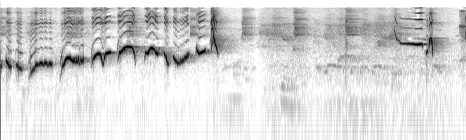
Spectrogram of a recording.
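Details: White-rumped shama from Central Java, Indonesia, kept as a training bird for songbirds: fast, varied warbling phrases with rising, wavering whistles, a short pause, then a high, sharp whistled ending.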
